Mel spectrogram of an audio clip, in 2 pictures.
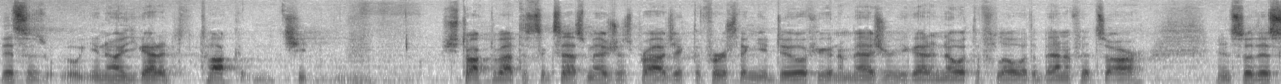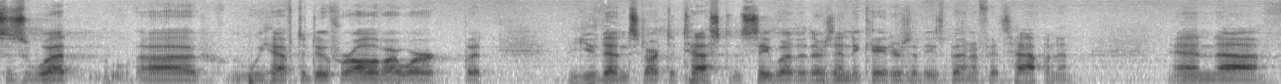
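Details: Adult male speaker; normal voice.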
